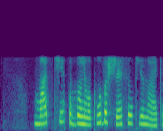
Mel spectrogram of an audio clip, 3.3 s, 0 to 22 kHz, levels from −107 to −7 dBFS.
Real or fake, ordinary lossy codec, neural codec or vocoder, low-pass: fake; AAC, 24 kbps; codec, 44.1 kHz, 2.6 kbps, DAC; 3.6 kHz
